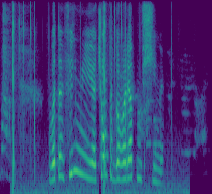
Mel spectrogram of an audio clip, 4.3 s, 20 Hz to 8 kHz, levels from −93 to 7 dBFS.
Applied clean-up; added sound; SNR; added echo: none; Crack; 10 dB; none.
